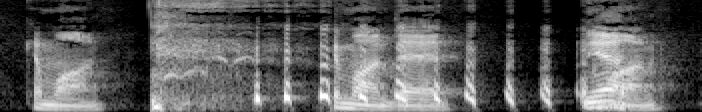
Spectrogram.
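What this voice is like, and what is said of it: Imitates another person's voice. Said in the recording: “That's a pretty good Hudson impression you're doing.”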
